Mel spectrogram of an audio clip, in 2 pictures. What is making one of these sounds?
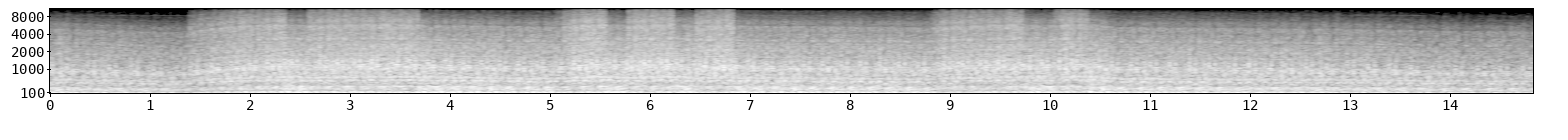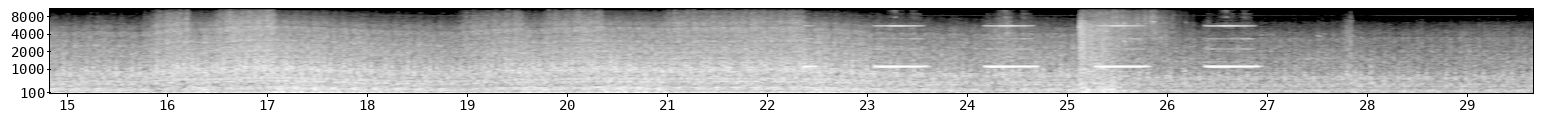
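A truck engine rumbles steadily and revs up and down.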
